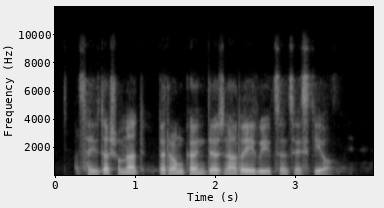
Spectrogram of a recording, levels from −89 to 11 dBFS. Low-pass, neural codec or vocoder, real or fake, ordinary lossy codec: 7.2 kHz; codec, 16 kHz, 0.5 kbps, FunCodec, trained on LibriTTS, 25 frames a second; fake; Opus, 24 kbps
